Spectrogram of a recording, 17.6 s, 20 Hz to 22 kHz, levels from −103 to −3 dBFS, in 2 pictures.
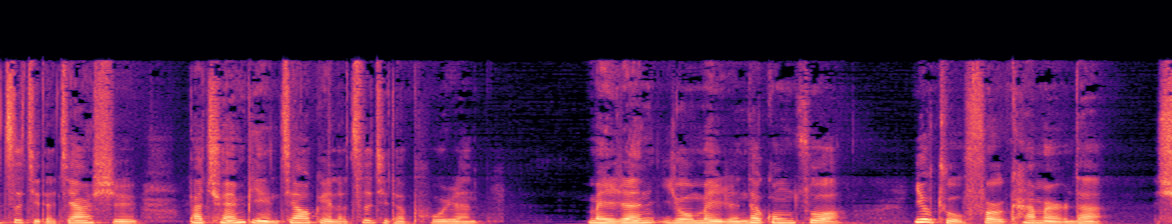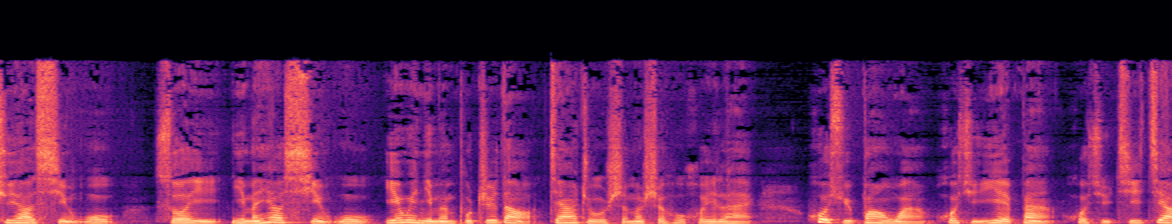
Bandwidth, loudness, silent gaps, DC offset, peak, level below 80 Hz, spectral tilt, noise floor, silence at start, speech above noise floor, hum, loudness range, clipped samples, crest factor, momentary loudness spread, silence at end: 16.5 kHz; -16 LUFS; none; under 0.1%; -2 dBFS; -52 dBFS; -5 dB/octave; -55 dBFS; 0 s; 39 dB; none; 2 LU; under 0.1%; 16 dB; 8 LU; 0 s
